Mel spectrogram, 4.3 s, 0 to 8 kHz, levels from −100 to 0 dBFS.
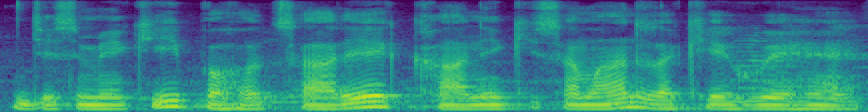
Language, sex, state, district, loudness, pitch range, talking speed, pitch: Hindi, male, Bihar, Patna, -17 LUFS, 100-120 Hz, 140 wpm, 100 Hz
